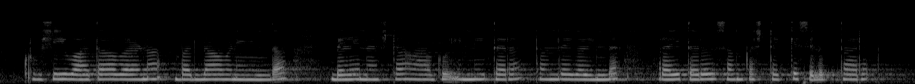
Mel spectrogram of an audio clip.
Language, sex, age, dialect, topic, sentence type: Kannada, female, 18-24, Mysore Kannada, agriculture, statement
